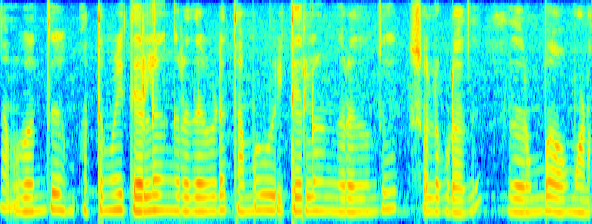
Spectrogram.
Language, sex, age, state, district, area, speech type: Tamil, female, 45-60, Tamil Nadu, Ariyalur, rural, spontaneous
